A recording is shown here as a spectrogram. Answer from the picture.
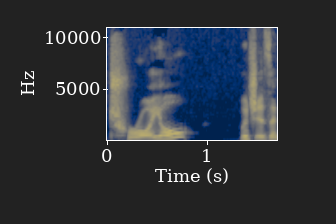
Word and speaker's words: Troyal: this his name is troyal like Royal with a t troyal which is a name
